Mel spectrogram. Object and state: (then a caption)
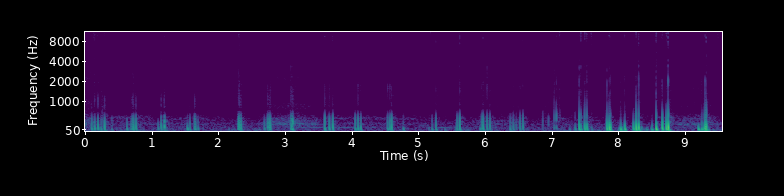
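Cork coaster. A small, solid, flat toast-shaped cork coaster with a printed logo is held in both hands and tapped with long purple nails. About two dozen short, dull, low thuds come at an irregular, quick pace with almost no ring, and they grow louder and denser toward the end.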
